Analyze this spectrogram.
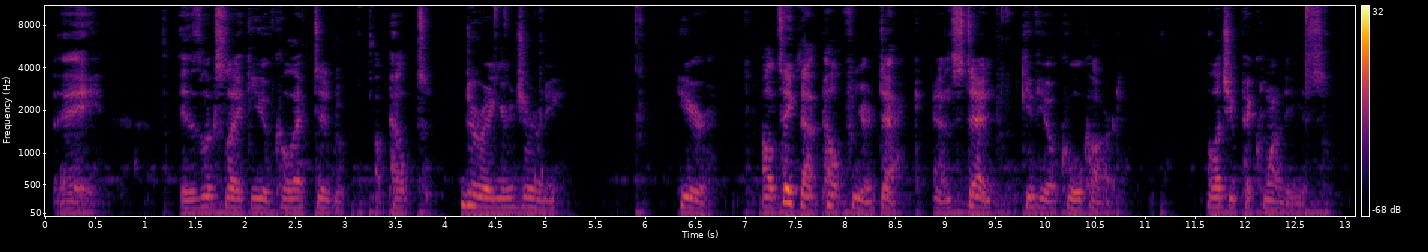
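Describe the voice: A raspy put-on character voice at a fairly slow pace, broken by long, frequent pauses. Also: man.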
